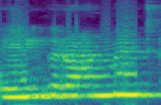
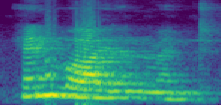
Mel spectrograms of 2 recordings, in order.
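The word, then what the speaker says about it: environment: ஸோ என்விரான்மெண்ட் அப்படின்றது it's incorrect, என்வாயரன்மெண்ட் அப்படின்றது correct pronunciation. And next word aesthetics.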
